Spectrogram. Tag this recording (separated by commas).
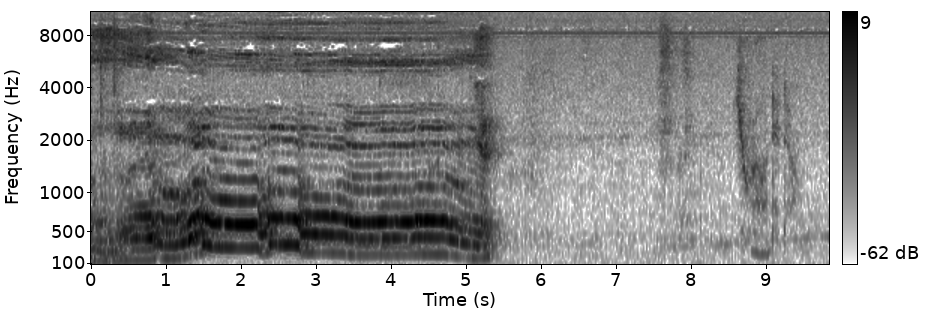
Speech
